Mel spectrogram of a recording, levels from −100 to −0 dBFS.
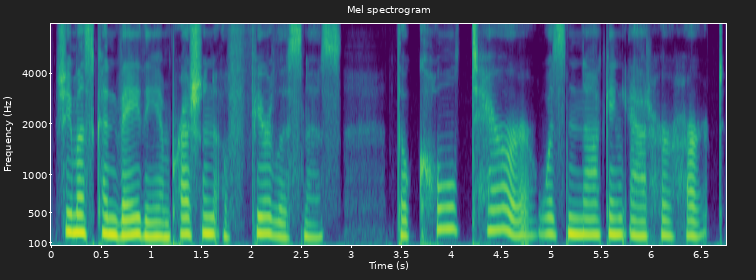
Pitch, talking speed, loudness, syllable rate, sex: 210 Hz, 135 wpm, -18 LUFS, 3.8 syllables/s, female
